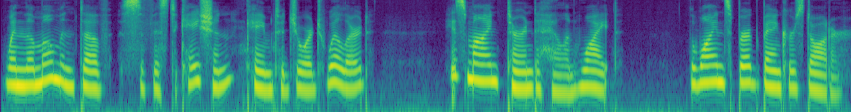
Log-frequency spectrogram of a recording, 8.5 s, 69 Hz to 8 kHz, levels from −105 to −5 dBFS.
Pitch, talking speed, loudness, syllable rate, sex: 210 Hz, 135 wpm, -19 LUFS, 4.7 syllables/s, female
